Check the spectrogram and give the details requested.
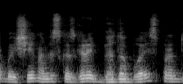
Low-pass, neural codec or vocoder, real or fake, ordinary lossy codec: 14.4 kHz; vocoder, 48 kHz, 128 mel bands, Vocos; fake; MP3, 48 kbps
